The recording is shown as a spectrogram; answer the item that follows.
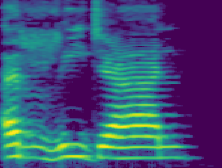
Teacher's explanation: زیر ہوگی تو الرجال, لائٹ پڑھا جائے گا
